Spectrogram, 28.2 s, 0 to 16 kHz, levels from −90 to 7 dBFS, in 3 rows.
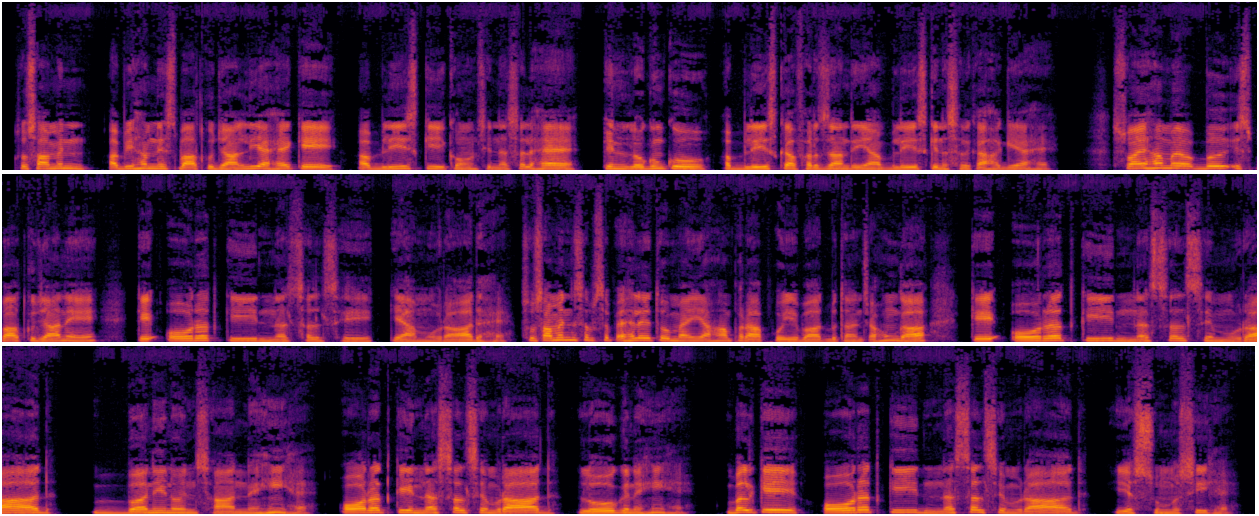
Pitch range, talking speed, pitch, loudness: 155-190 Hz, 190 wpm, 170 Hz, -21 LUFS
